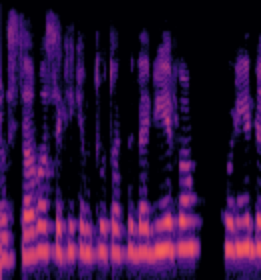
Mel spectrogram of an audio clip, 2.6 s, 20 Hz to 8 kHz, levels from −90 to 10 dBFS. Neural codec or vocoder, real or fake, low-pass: codec, 16 kHz, 4 kbps, FreqCodec, larger model; fake; 7.2 kHz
